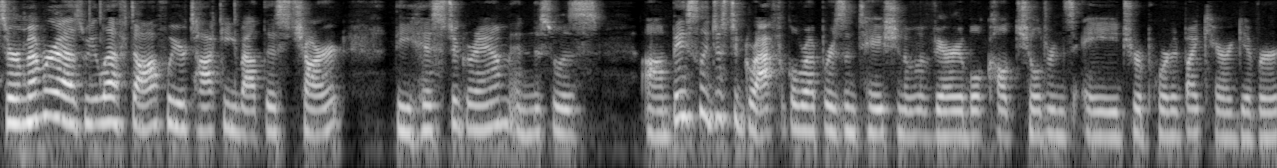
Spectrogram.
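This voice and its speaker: Ordinary pitch variation marks a woman's speech at a very fast pace. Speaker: university lecturer. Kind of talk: recorded lecture. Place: home room. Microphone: webcam.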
